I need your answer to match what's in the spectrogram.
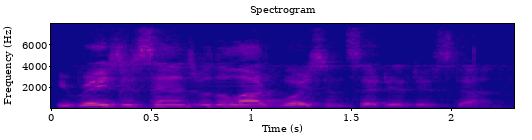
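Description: A man preaching a sermon in short phrases, pausing so an interpreter can translate each line. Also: on the high side, rough recording.

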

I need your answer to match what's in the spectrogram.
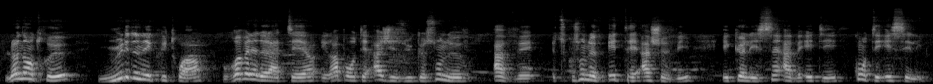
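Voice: mid-range voice, expressive, moderate pace, hardly any pauses. An interpreter translating a sermon phrase by phrase and reading quoted passages aloud, sometimes restarting words.

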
